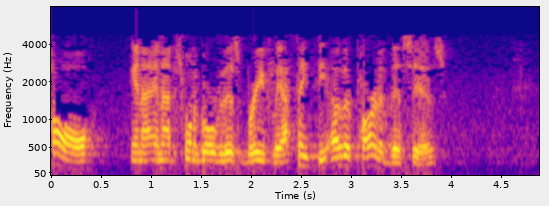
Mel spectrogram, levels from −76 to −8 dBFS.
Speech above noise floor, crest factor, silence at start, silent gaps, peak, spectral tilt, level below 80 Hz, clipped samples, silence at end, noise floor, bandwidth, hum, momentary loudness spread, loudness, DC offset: 30 dB; 14 dB; 0 s; none; 0 dBFS; -6.5 dB/octave; -50 dBFS; under 0.1%; 0.95 s; -44 dBFS; 5 kHz; none; 6 LU; -14 LUFS; under 0.1%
